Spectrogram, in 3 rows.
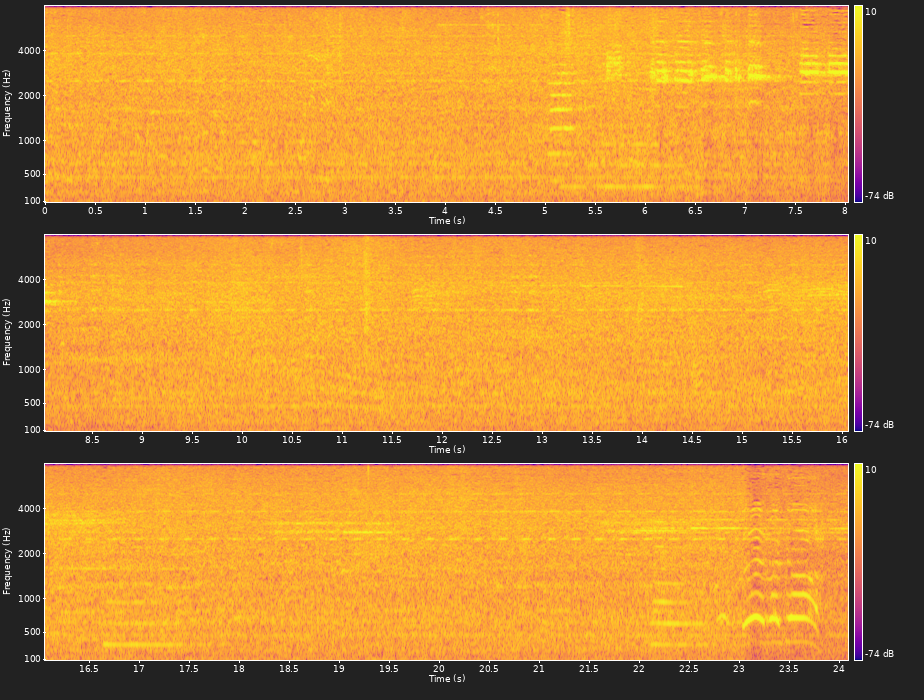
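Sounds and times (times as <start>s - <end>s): train coaches rolling over points: 0.0s - 23.9s
diesel locomotive engine: 0.0s - 24.0s.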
